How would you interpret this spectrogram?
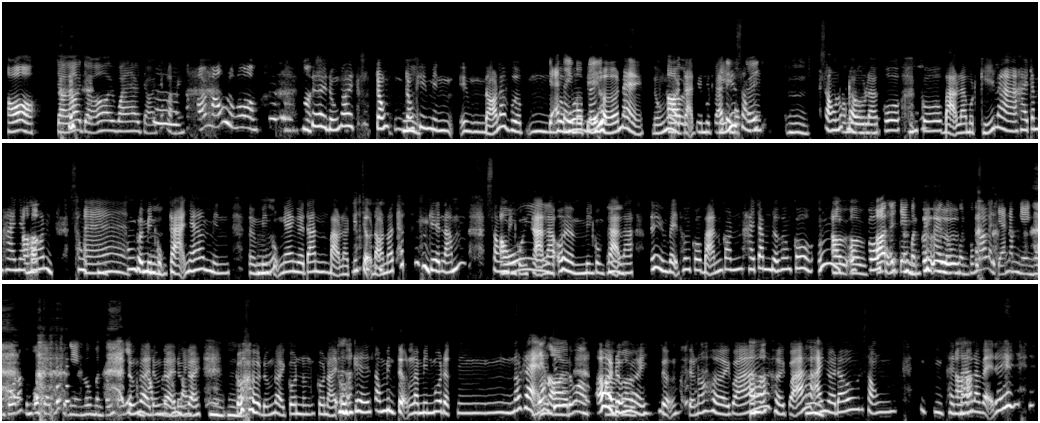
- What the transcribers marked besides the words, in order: chuckle; other noise; laughing while speaking: "Đây, đúng vậy"; laughing while speaking: "Đúng rồi"; other background noise; tapping; chuckle; laugh; laughing while speaking: "cô"; chuckle; laughing while speaking: "ờ"; chuckle; laughing while speaking: "đấy"; chuckle
- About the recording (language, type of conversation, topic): Vietnamese, unstructured, Bạn có thường thương lượng giá khi mua hàng không?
